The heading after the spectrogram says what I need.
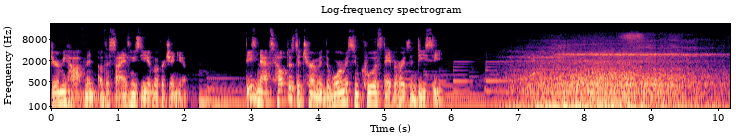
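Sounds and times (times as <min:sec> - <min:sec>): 
speech: 0:00.0 - 0:06.0
metro train wheels squealing at Columbia Heights Metro Station in Washington DC: 0:06.6 - 0:10.1.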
